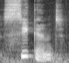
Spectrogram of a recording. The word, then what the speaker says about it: secant: This one is pronounced cosecant, this one is pronounced secant, and this one is pronounced cotangent.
